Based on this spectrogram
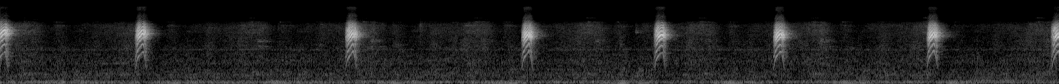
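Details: White-breasted woodswallow (kekep babi) calling freely, the sound used as a lure: around eight brief, buzzy, harsh notes repeated every one to two seconds over low background hum.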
